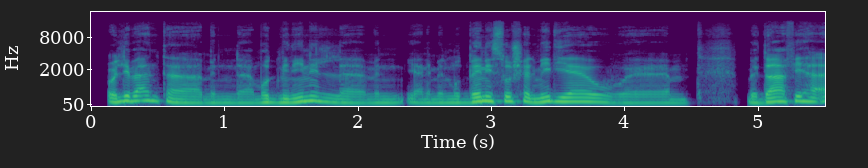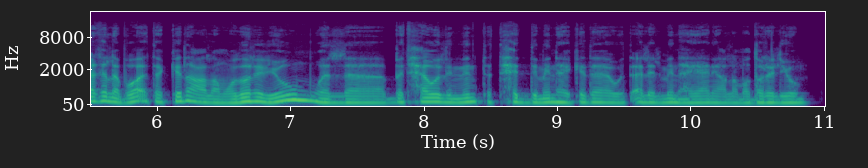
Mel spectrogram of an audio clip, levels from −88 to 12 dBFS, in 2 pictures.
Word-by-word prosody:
قُل 125 Hz, -, +4 dB
لي 165 Hz, -, +6 dB
بقى، 165 Hz, +1 st, +2 dB
أنت 115 Hz, -11 st, 0 dB
من 100 Hz, 0 st, -6 dB
مُدمنين 115 Hz, +7 st, +3 dB
ال 110 Hz, -9 st, -1 dB
من 105 Hz, +1 st, -6 dB
يعني 105 Hz, -3 st, -5 dB
من 105 Hz, 0 st, -4 dB
مُدمنين 135 Hz, +9 st, +4 dB
الSocial 145 Hz, -2 st, +2 dB
Media 140 Hz, -2 st, +3 dB, 0.2 s
وم 100 Hz, -4 st, -4 dB, 0.5 s
بتضيّع 125 Hz, +8 st, +5 dB
فيها 145 Hz, -1 st, +2 dB
أغلَب 145 Hz, -6 st, 0 dB
وقتك 125 Hz, -2 st, -1 dB
كده 150 Hz, +4 st, 0 dB
على 115 Hz, -5 st, -2 dB
مدار 110 Hz, +8 st, +1 dB
اليوم 170 Hz, +8 st, +3 dB
والّا 105 Hz, -3 st, -3 dB
بتحاول 120 Hz, +4 st, -1 dB
إن 115 Hz, +1 st, -2 dB
أنت 130 Hz, -1 st, -3 dB
تحِد 115 Hz, -1 st, -3 dB
منها 120 Hz, 0 st, 0 dB
كده 115 Hz, 0 st, -4 dB
وتقلِّل 110 Hz, +1 st, -5 dB
منها 110 Hz, -2 st, -2 dB
يعني 110 Hz, 0 st, -4 dB
على 100 Hz, 0 st, -7 dB
مدار 105 Hz, +2 st, -5 dB
اليوم؟ 105 Hz, 0 st, -3 dB
115 Hz, 190 wpm, -23 LUFS, 105-135 Hz, 0.5 s, لي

